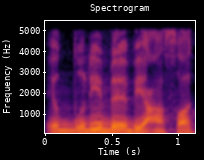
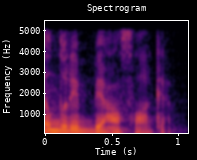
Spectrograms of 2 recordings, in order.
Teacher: ما الذي يترتب على هذا الإدغام؟ عدم قلقلة الباء الأولى · Shown in: second take · لا نعود نقول اضرب بعصاك، لا نفعل هذا، وإنما اضرب بعصاك.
